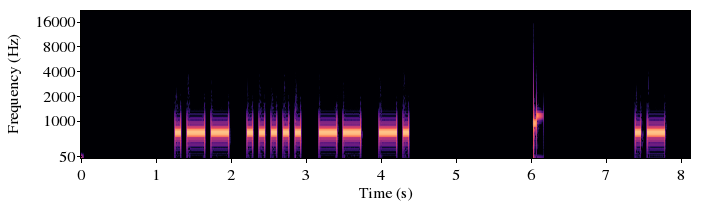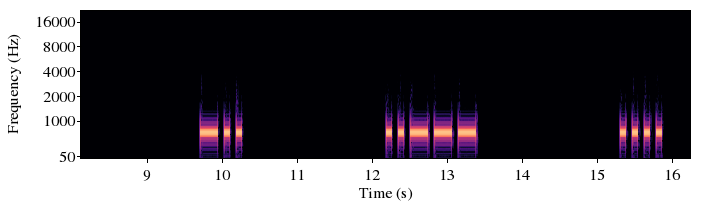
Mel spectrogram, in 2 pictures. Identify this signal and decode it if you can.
Morse code, heard as a keyed tone, about 15 wpm, spaced as for 6 wpm, 700 Hz. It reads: W5MN AD2H
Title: USA Call Signs - 4 Characters - 8x Character Spacing - 15wpm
